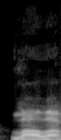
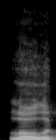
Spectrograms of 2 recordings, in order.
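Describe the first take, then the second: First: The first vowel sounds like 'ah'. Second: The first vowel sounds like 'oh'. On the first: The speaker calls it right. "or is it Lala?" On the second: The speaker calls it wrong. "I said it wrong a few times"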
